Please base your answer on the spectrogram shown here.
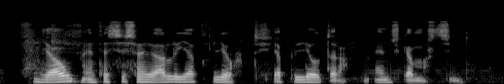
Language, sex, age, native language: Icelandic, male, 20-29, Icelandic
